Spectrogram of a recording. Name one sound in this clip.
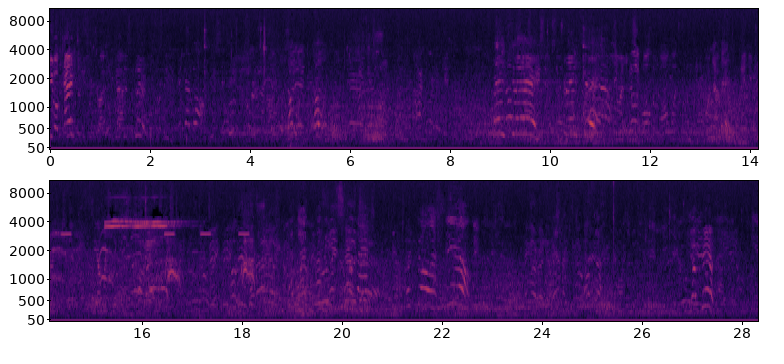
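Young men shout and call out across an outdoor field.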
